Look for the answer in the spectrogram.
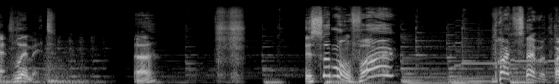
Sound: sniff

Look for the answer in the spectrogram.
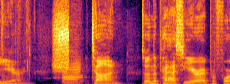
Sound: horn honks

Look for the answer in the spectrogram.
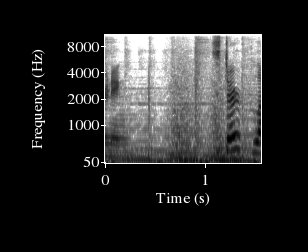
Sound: air whooshes

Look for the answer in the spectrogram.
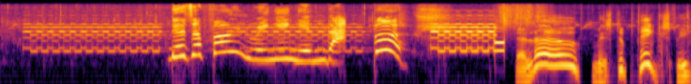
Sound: ringing

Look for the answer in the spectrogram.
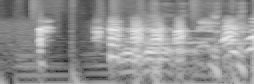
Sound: both laughing

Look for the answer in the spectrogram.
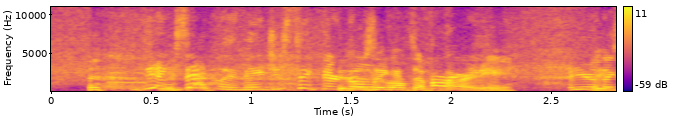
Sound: laughing

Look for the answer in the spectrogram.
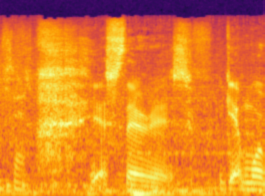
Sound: sighs

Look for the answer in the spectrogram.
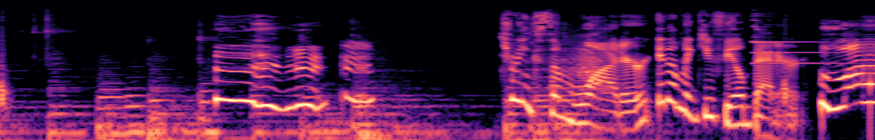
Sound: unrestrained sobs

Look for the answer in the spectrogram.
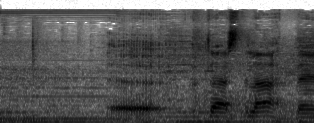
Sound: burp

